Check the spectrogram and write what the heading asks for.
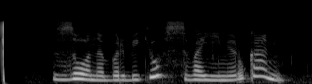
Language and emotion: Russian, neutral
